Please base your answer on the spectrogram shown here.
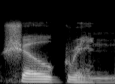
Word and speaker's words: Sjögren: on the slide so show grin is how we pronounce it that is very much the americanized version um so sjogren dr sjogren was a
